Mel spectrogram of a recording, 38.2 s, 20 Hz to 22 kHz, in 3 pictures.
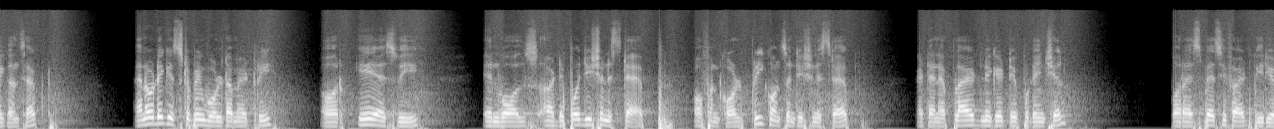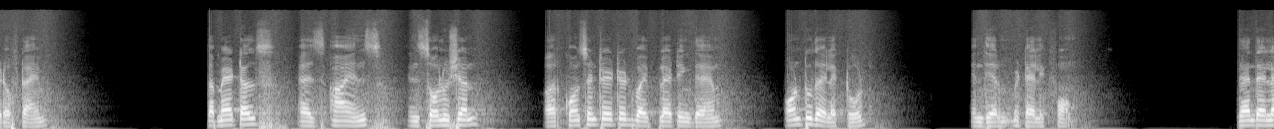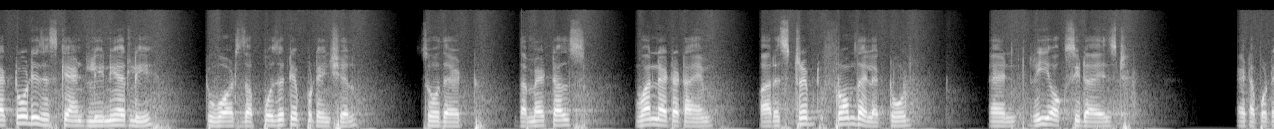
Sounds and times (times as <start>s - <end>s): Speech: 0.0s - 0.6s, 1.4s - 8.6s, 9.2s - 10.8s, 11.8s - 13.3s, 14.8s - 17.6s, 18.2s - 20.0s, 20.6s - 21.5s, 22.5s - 23.6s, 25.1s - 34.7s, 35.4s - 36.9s, 37.9s - 38.2s.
